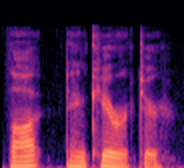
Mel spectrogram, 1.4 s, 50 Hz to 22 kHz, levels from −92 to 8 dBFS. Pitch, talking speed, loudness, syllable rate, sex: 105 Hz, 130 wpm, -17 LUFS, 4.3 syllables/s, male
